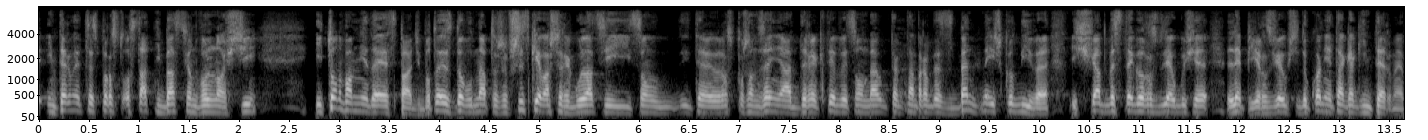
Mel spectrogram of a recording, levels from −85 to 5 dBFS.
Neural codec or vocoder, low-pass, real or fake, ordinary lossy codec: vocoder, 44.1 kHz, 128 mel bands every 512 samples, BigVGAN v2; 7.2 kHz; fake; Opus, 64 kbps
